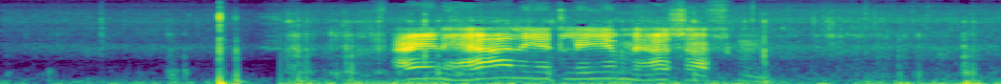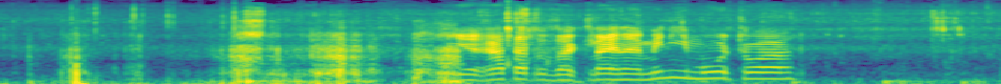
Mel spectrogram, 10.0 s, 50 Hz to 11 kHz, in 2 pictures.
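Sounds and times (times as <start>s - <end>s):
water splashes: 0.0s - 10.0s.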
